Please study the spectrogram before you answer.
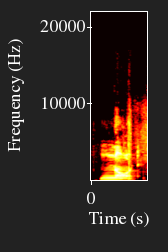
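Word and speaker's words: note: हैं टा ठीक है उसके बाद जो हमारा लास्ट में ई दिया है वो क्या रहेगा साइलेंट रहेगा वो कि जहां पर भी हमरे दिख रहा है वो सब में साइलेंट रहा है ठीक है तो इसे हम क्या पढ़ेंगे नोट ठीक है नोट होगा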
